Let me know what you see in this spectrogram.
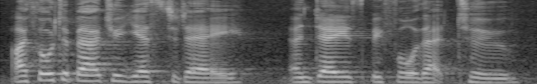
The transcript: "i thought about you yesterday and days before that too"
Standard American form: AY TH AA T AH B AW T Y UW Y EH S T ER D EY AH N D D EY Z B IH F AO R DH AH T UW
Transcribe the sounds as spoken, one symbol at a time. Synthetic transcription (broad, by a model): AY TH AA T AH B AW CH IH Y EH S T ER D EY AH N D D EY Z B IH F AO R DH AH T UW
